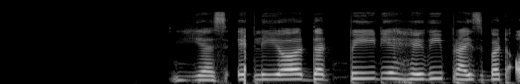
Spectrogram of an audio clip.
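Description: At 2.43 to 2.46 s, damaged data in a compressed stream makes the decoder misread frames and lose sync, leaving a brief glitch just before "that paid a".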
